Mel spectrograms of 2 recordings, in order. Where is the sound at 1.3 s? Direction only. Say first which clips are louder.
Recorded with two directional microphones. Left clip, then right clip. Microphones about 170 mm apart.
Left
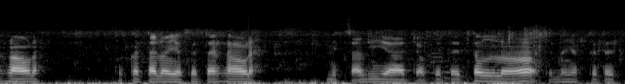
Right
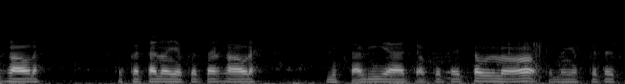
Left 3 dB; 35° left (ahead or behind); by 2.6 s 55° left (ahead or behind).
